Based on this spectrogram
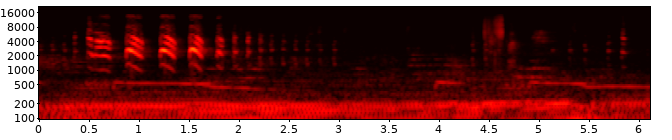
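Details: Female Horsfield's babbler giving a quick burst of harsh, buzzy downslurred notes, about five in a row, then fading into softer ticks, over a steady low hum and a faint thin whistle.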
